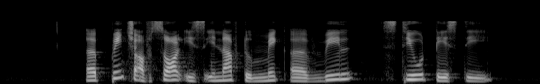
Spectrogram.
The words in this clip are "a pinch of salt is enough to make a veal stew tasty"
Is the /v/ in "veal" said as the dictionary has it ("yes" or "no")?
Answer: no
